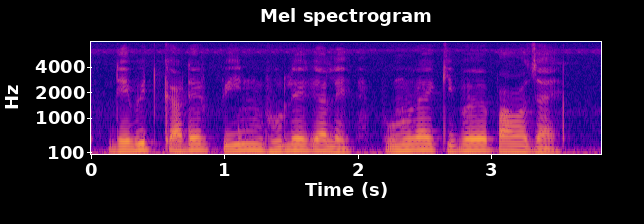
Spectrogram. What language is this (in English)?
Bangla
